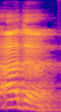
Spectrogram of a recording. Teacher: دال ساکن ہے اور حروف قلقلہ میں سے ہے تو اسے جھٹکے کے ساتھ پڑھیں گے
